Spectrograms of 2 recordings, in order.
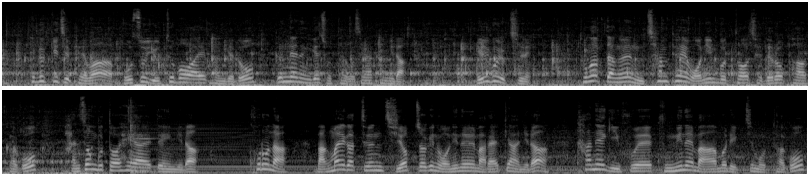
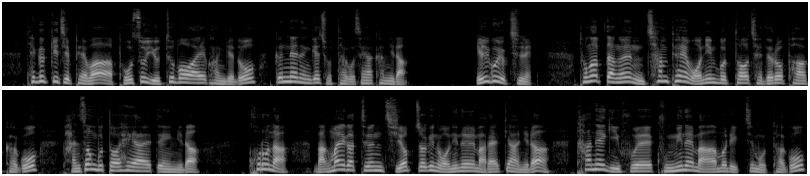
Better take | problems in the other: second | household noises; loud; throughout; 8 dB below the speech

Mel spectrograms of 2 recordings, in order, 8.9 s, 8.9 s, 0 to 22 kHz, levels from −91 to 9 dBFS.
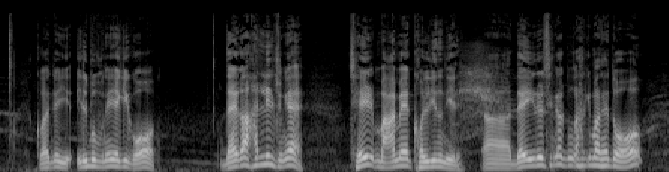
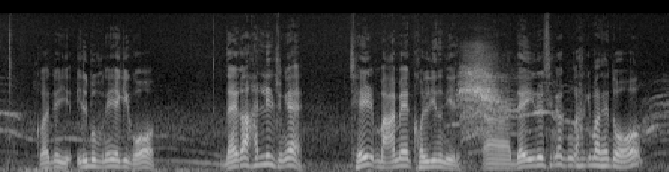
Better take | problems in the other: first | hiss; loud; throughout; 2 dB below the speech; faint in the first

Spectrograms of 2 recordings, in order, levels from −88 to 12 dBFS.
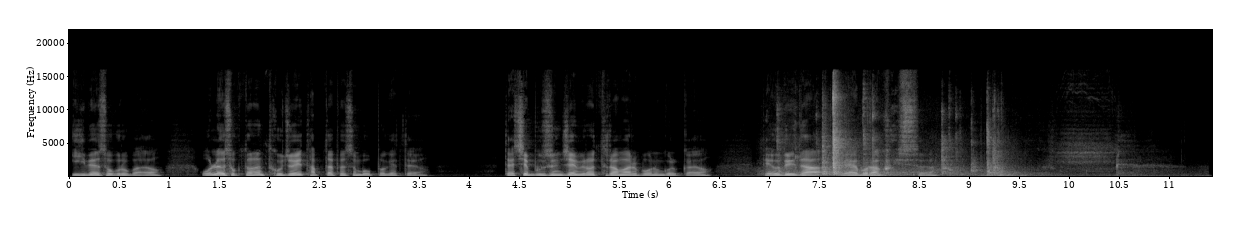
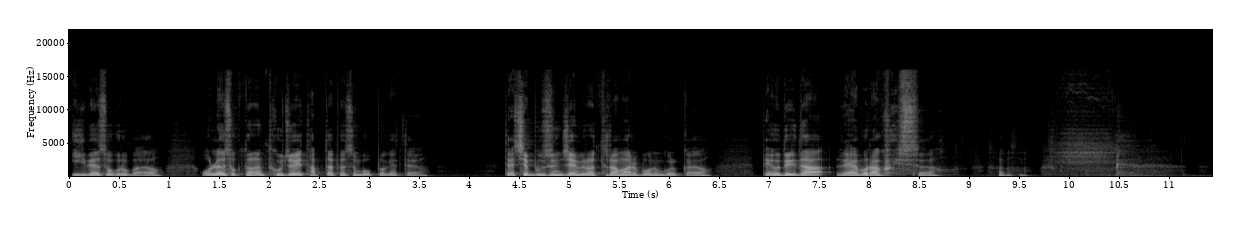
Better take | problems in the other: second | door banging; loud; from 7 to 9.5 s; peak 4 dB above the speech

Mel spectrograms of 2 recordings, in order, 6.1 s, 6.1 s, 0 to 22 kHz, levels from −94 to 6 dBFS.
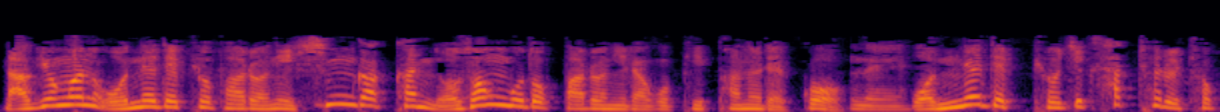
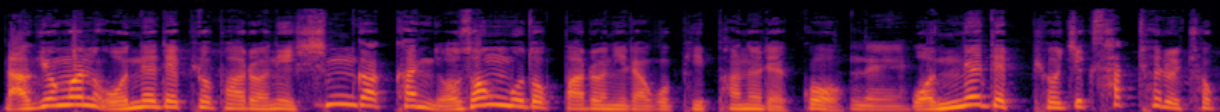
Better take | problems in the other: second | garbled, watery; slightly; nothing above 5.5 kHz

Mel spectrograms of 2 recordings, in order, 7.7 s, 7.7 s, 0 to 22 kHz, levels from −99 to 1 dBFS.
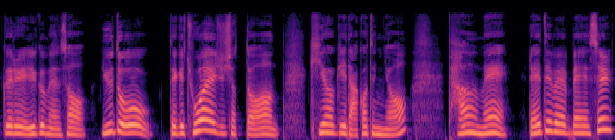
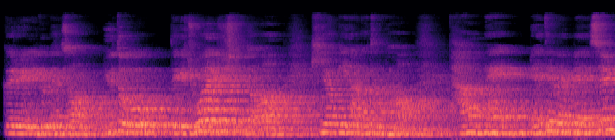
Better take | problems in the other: first | room echo; strong; dies away in 2.4 s // off-mic speech; far

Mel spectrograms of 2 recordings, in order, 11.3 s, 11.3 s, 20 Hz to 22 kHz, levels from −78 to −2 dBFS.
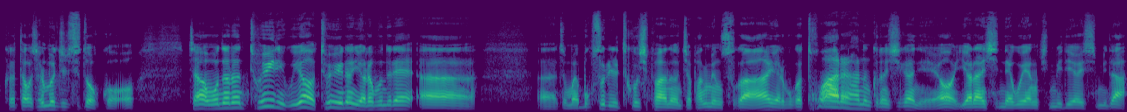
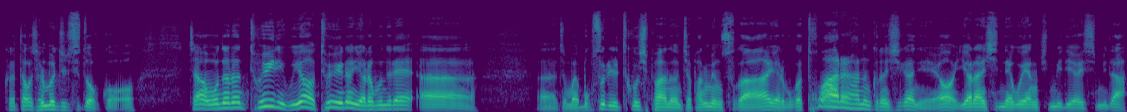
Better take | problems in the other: second | thin; very; fading below 650 Hz

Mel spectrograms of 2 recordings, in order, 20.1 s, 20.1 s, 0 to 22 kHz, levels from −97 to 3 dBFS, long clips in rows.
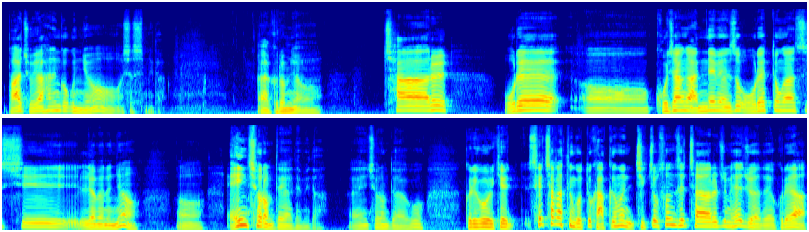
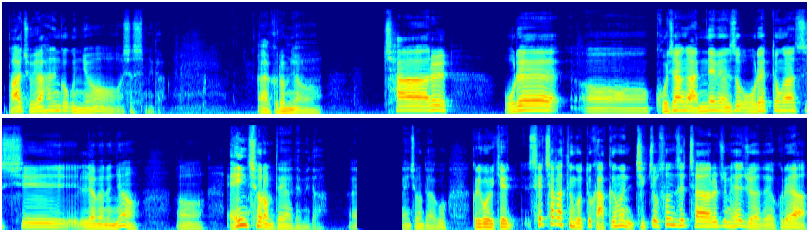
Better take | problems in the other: first | audio freezing; at 15 s for 0.5 s

